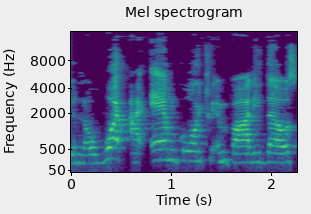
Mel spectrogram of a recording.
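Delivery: plain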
